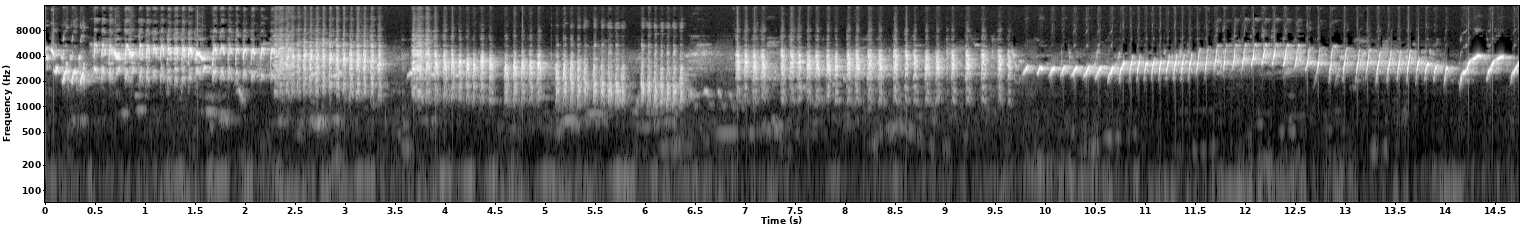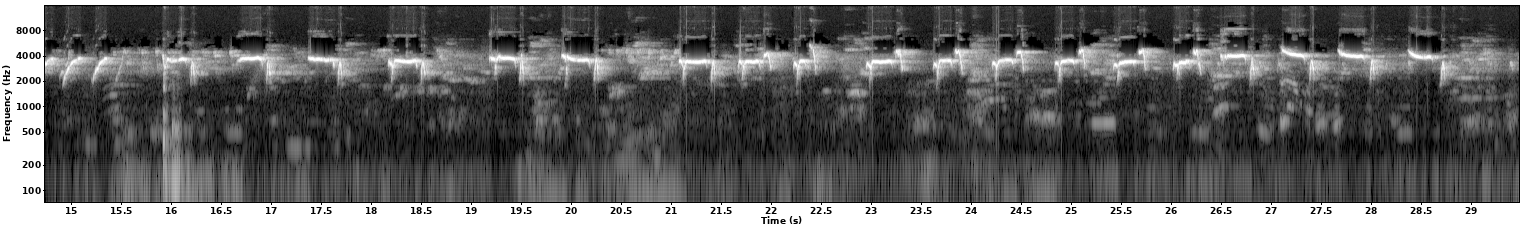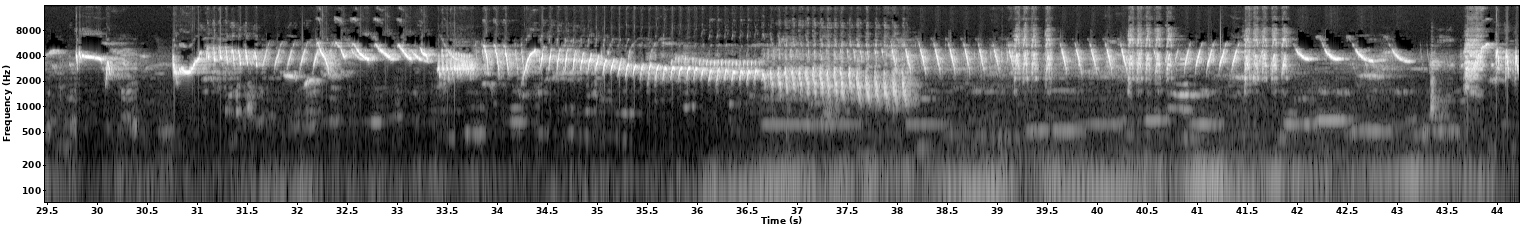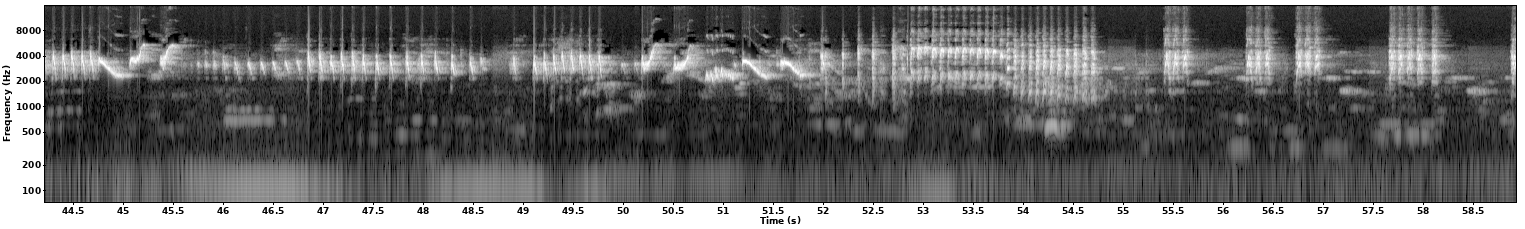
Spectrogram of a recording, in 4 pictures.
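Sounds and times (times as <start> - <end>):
bird warbling trill: 33.8 - 58.9.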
